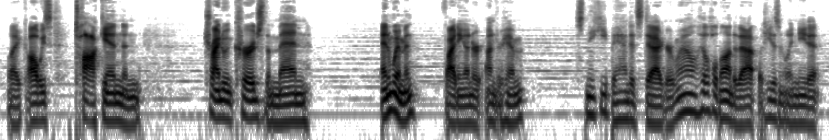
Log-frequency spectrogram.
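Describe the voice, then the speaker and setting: A man's voice: low-pitched, a bit bright. A man hosting a gaming channel, talking through a strategy game and thinking aloud as he goes. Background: video game music.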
